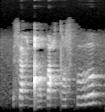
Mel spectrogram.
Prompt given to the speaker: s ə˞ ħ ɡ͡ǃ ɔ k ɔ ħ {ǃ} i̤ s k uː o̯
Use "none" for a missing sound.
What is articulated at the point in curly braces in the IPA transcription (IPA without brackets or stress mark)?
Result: tˤ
